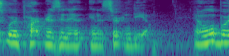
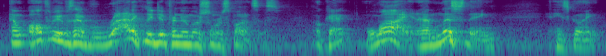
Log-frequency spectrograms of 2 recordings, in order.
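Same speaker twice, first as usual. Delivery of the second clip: ordinary talk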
